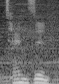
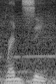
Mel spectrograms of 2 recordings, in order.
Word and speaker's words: Redzy: I'm not Tenzin. It's pronounced Redzy. They don't even sound close.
